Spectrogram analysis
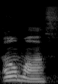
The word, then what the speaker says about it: Omos: out almost excuse me that is not how you pronounce my name i was like wait you're saying his name wrong it's omas not not almost you almost so i'm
